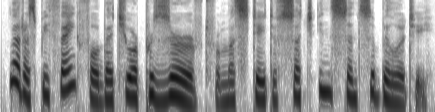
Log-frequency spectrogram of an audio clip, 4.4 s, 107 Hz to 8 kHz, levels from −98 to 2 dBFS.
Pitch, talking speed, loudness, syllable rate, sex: 195 Hz, 195 wpm, -18 LUFS, 5.8 syllables/s, female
